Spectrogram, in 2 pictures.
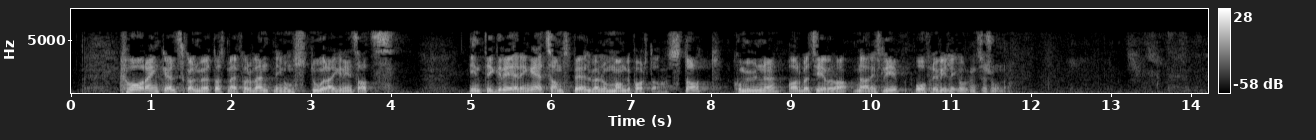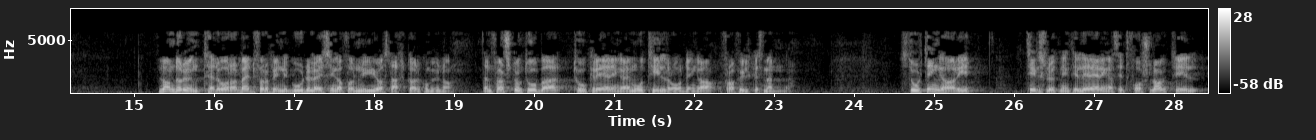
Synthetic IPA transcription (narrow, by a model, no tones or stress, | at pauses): kʰʋɑːɾɛŋkəlt̪skɑlmøːt̪ɑsmeæɪfɔɾʋɛnt̪nɪŋʊmst̪uːɾæɪɡənɪnsɑt̪s | ɪnt̪əɡɾeːɾɪŋæɛt̪sɑmspelmɛlɔmːɑŋːəpʰɑɾʈ̪ə̰ɾst̪ɑːt̪kʰʊmʉːnəʔɑɾbæɪt̪sjiːʋəɾɑnæːɾɪŋsliːʋoːfɾɪʋɪlɪɡəɔɾɡɑnɪsɑʃṵːnɑ̰ɾ | lɑnd̪oɾʉnt̪hɛd̪əʋoːɾɑɾbæɪd̪fɔɾoːfɪnːəɡuːd̪əlœʏsɪŋɑfɔɾnyːəoːst̪æɾkɑɾəkʊmʉːnɑ̰ | d̪̥ɛnfœʂt̪əʊk̚t̪ʰuːbəɾt̪ʰuːkɾɛjeːɾɪŋɑɪmuːt̪ʰːɪlɾoːd̪ɪŋɑfɾɑːfʏlkəsmɛnn̩ə̰ | st̪uːɾt̪ɪŋɡəhɑːɾjɪt̪ʰː | ɪlsɭʉt̪nɪŋt̪ʰɪlɾɛjeːɾɪŋɑːsɪt̪fɔʂɭɑːɡt̪ʰɪl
